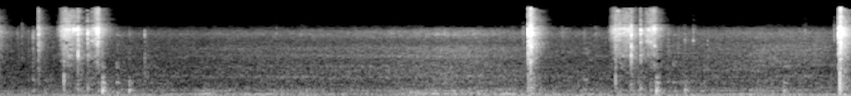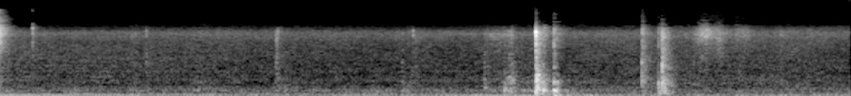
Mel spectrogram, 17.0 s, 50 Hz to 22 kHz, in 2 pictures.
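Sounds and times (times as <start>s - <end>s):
desoldering pump snapping: 5.2s - 7.1s, 8.4s - 9.0s.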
